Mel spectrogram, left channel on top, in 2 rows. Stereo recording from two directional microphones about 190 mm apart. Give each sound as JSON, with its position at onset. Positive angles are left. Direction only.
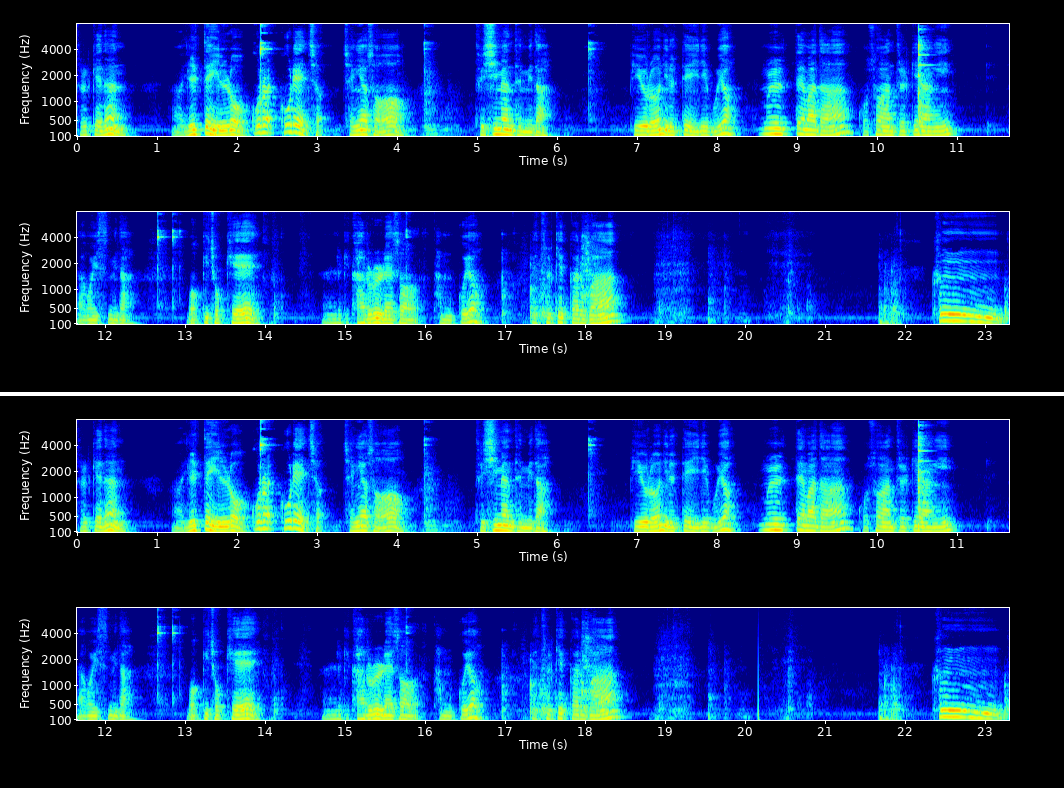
{"t": 0.0, "sound": "speech", "side_deg": 25}
{"t": 6.9, "sound": "speech", "side_deg": 25}
{"t": 11.6, "sound": "speech", "side_deg": 20}
{"t": 15.0, "sound": "speech", "side_deg": 25}
{"t": 17.5, "sound": "speech", "side_deg": 35}
{"t": 22.3, "sound": "speech", "side_deg": 40}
